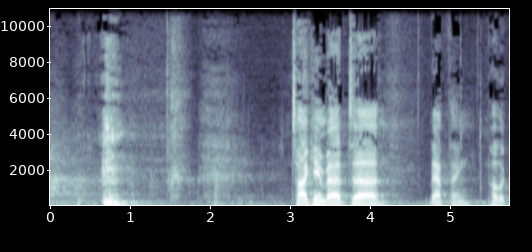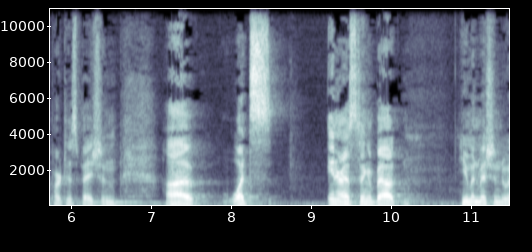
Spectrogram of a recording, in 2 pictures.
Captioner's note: laughter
